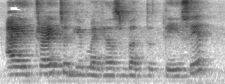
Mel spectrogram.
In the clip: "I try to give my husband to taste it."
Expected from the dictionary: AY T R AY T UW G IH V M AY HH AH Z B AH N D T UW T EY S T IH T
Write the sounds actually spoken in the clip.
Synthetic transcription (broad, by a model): AY T R AY T UW G IH V M AY HH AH S B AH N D T UW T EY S IH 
